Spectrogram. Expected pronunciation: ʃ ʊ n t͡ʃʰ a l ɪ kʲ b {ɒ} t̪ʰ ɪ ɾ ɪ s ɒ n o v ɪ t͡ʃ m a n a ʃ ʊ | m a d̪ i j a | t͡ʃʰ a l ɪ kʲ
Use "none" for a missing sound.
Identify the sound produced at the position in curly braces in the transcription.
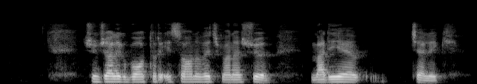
ɒ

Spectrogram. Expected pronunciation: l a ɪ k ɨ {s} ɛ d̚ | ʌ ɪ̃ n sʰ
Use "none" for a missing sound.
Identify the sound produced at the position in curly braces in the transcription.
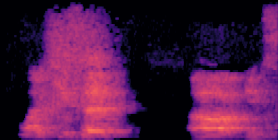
s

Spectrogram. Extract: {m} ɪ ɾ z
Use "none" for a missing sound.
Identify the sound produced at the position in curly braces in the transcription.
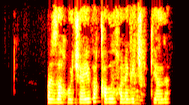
m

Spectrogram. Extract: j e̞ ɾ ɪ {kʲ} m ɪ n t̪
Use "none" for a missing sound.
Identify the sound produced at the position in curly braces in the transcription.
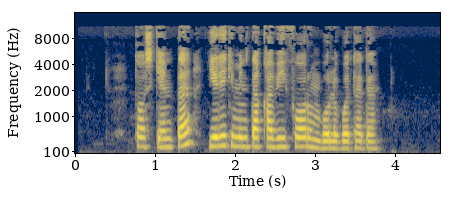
kʲ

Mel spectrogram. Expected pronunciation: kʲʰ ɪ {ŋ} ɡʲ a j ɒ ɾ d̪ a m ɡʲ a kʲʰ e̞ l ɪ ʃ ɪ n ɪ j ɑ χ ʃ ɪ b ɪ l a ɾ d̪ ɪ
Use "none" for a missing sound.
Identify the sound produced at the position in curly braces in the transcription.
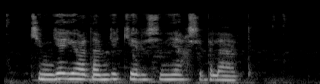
m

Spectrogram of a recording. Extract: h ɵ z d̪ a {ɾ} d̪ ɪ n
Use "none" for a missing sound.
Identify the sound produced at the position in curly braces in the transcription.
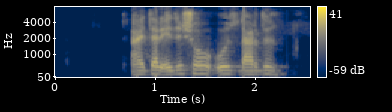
ɾ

